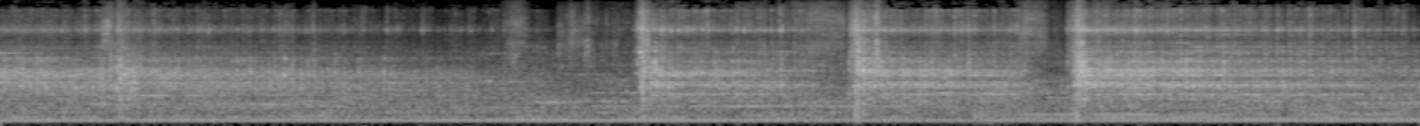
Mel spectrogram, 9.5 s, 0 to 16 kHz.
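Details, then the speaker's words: Ford 4.6L/5.4L serpentine belt tensioner pulley removed and hand-spun three times: dry gritty rasp fading as it slows, worn bearing causing a whine often misdiagnosed as power steering pump. "tensioner is usually the worst sounding the bearings go on these first over to idlers"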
